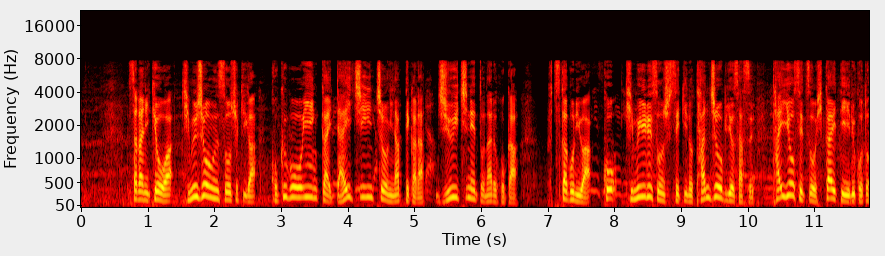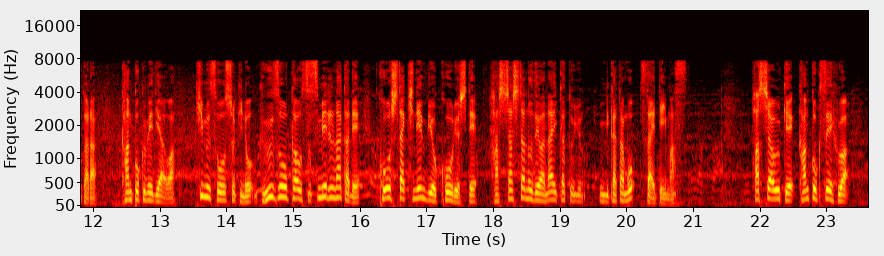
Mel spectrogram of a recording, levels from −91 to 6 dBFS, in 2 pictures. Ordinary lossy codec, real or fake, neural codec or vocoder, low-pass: none; fake; codec, 16 kHz, 8 kbps, FreqCodec, larger model; none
